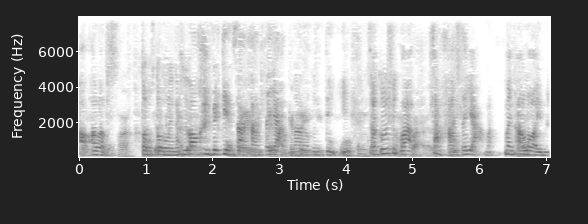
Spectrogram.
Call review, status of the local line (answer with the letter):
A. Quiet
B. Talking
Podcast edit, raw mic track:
A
